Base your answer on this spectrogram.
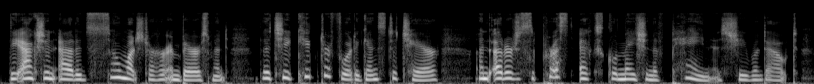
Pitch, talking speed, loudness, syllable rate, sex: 240 Hz, 200 wpm, -20 LUFS, 5.8 syllables/s, female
